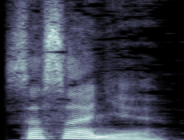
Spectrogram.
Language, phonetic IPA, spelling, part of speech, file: Russian, [sɐˈsanʲɪje], сосание, noun, Ru-сосание.ogg
- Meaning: 1. sucking 2. suction (the process of creating an imbalance in pressure to draw matter from one place to another)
